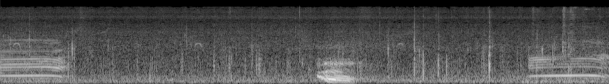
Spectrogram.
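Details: Herd cows calling the herd on a project road: a flat harmonic moo at the start, a short louder falling bawl midway, then another long steady moo at the end over rustling background.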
